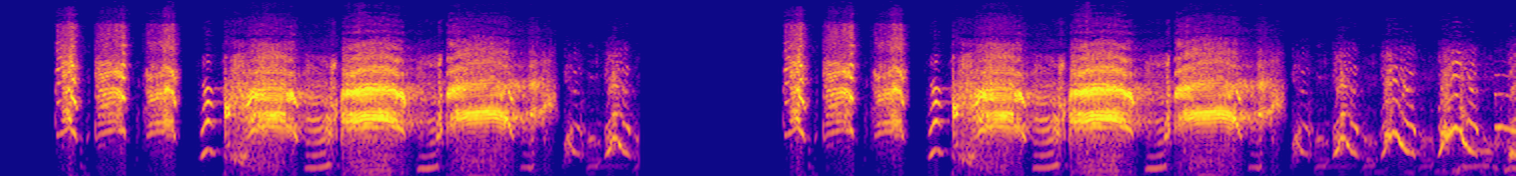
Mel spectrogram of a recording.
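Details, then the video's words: A monkey making a strange, unusual sound: bursts of sharp yelps build into long, loud, shrill, harmonic screams. The sequence repeats after a pause of over a second. "صوت القرد الغريب / sound of the monkey"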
